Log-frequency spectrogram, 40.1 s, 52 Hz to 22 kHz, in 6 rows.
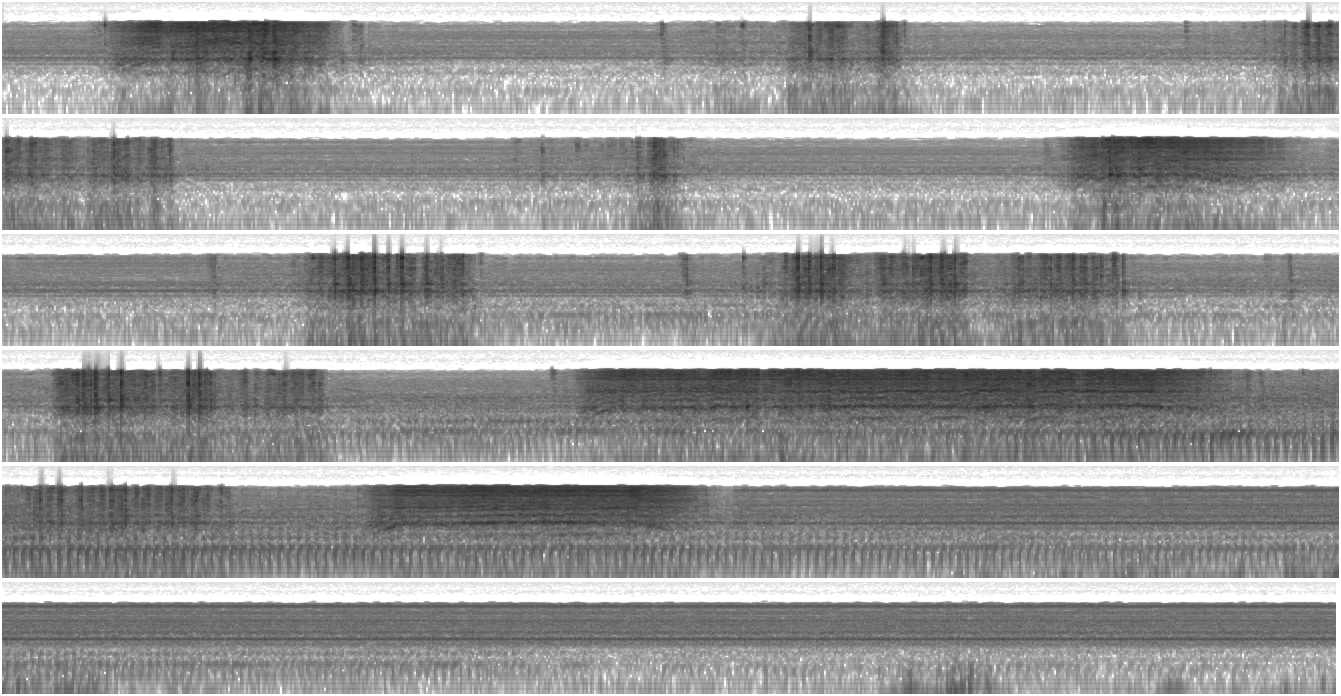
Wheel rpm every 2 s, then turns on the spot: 60, 0, 0, 10, 0, 10, 30, 20, 10, 10, 10, 80, 130, 20, 80, 10, 0, 0, 0, 0.
14-22 26-28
